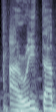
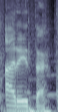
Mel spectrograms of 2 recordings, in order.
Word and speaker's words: Arita: Hoy te recomendamos Arita Bar también conocido como areta, si es que pronuncias mal el inglés. Claro. Pero si pronuncias bien, arita, ¿cierto?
